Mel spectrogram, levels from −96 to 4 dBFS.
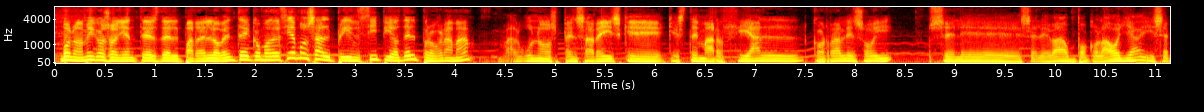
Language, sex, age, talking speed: Spanish, male, 40-59, 165 wpm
